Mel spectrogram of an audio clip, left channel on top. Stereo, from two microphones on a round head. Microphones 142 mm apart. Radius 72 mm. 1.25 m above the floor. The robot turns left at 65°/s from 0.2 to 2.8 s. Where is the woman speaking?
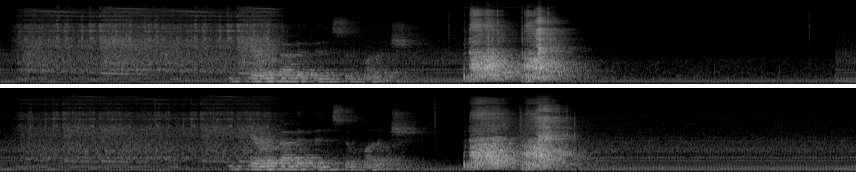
30° left, 3.5 m; by 4.1 s 5° right, 3.5 m.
